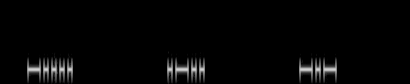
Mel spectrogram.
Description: Morse code, heard as a keyed tone, about 32 wpm, spaced as for 8 wpm, 700 Hz. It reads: 6LK
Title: USA Call Signs - 5 Characters - 8x Character Spacing - 30wpm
